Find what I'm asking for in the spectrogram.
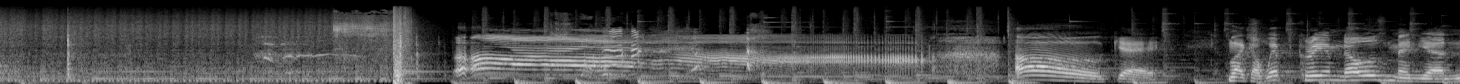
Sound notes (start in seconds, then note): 0.0 drum roll; 4.5 moans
